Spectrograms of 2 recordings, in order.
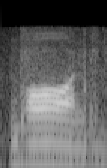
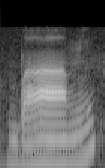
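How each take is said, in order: First: The long vowel sounds heavy and thick. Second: The long vowel sounds light and thin. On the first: The speaker calls it right. "The mud has to be thick all the way through" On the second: The speaker calls it wrong. "not bani"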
